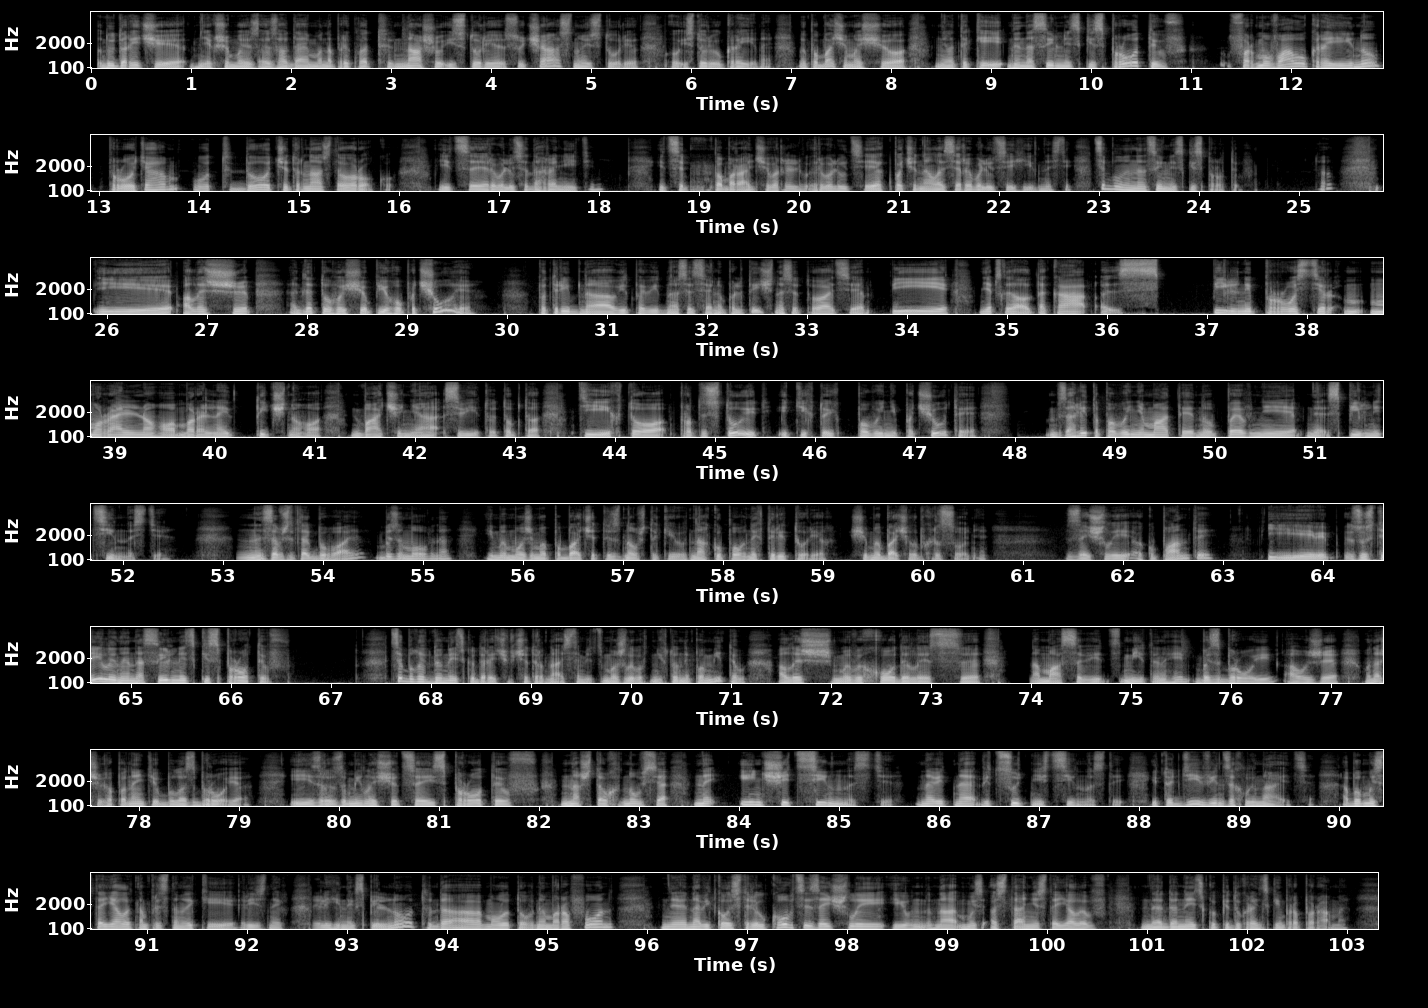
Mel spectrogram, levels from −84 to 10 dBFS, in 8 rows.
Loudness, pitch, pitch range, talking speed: -17 LUFS, 110 Hz, 100-120 Hz, 105 wpm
